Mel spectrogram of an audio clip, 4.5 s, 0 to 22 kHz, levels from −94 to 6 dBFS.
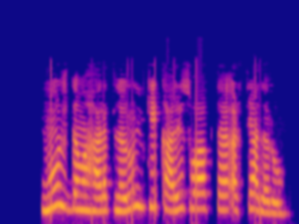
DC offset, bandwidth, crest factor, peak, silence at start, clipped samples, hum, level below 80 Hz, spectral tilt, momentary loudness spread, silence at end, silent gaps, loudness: under 0.1%; 7.4 kHz; 16 dB; 0 dBFS; 0.6 s; under 0.1%; none; -56 dBFS; -6 dB/octave; 5 LU; 0.2 s; 3.19-3.24 s; -15 LUFS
